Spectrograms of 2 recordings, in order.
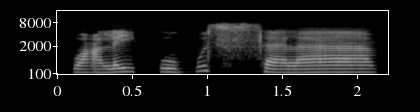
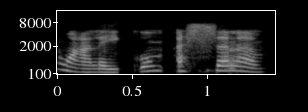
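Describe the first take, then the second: First: The words are joined, with a u after the m. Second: Waalaikum and assalam are said as separate words. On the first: This is how it is commonly said. "mim-nya diharokatkan jadi dhammah" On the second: This is the underlying form.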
